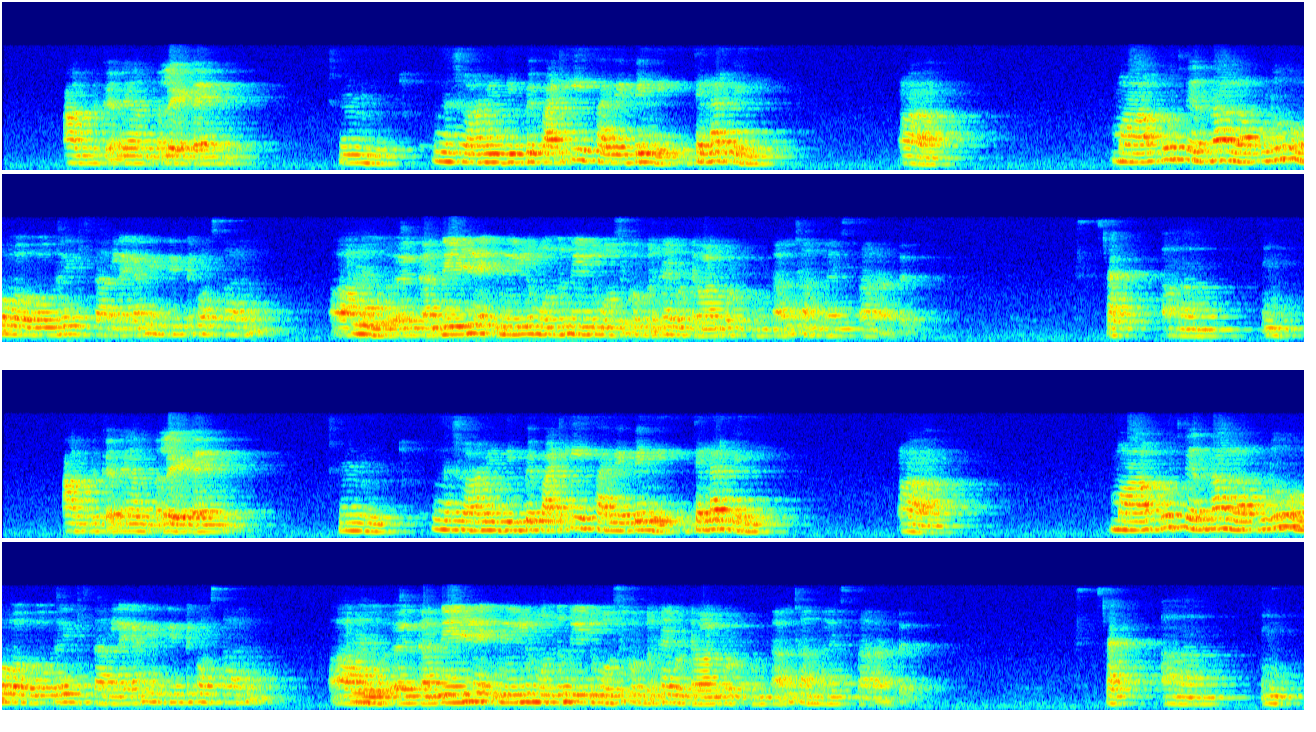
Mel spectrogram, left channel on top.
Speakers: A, on the right (about 70°); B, on the right (about 50°).
A: అందుకని అంత లేట్ అయింది
B: ఉ ఇ స్వామి దంపేటికి ఫైవ్ అయి పెన్నిి ఇంత ఎలారు పన్నిి
A: ఆ మాకు తిరనళ్ళప్పుడు ఉరే ఇస్తారులేగాని ఇంటింటికి వస్తారు ఆ
B: ఉమ్
A: ఊరు ఇంకా నీళ్ళే నీళ్లు ముందు నీళ్లు పోసి కొబ్బరికాయ కొట్టేవాళ్ళు కొట్టుకుంటారు చందా ఇస్తారంతే
B: ఆ
A: ఆ హు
